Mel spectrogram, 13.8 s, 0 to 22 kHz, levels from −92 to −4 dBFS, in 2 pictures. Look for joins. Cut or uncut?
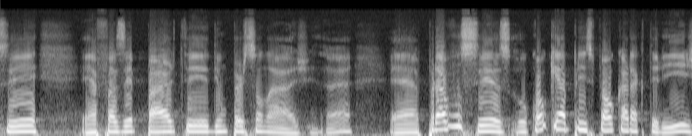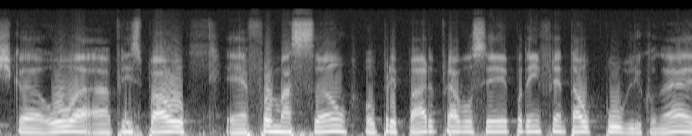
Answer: cut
